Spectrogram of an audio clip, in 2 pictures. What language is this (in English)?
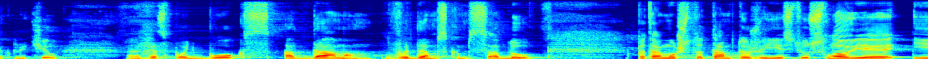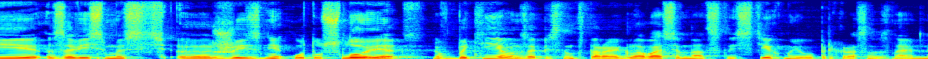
Russian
